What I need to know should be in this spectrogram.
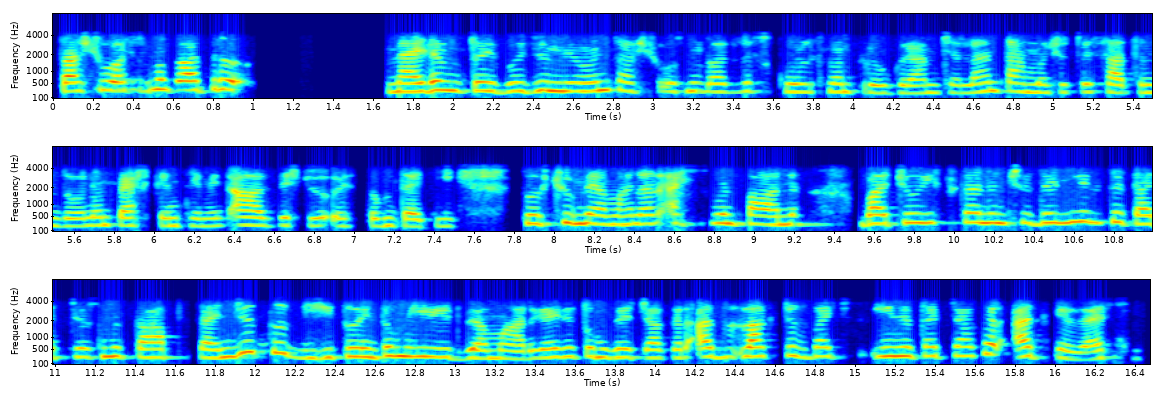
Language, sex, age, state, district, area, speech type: Kashmiri, female, 45-60, Jammu and Kashmir, Kupwara, urban, conversation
